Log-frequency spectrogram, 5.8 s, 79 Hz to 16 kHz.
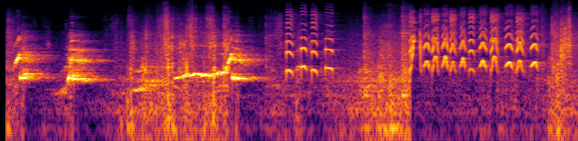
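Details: Beagle puppy, a gentle-natured male, at a pet shop in Fukushima, Japan, filmed 25 November 2017; whines and short yelps at first, then a fast run of high, repeated squeaky yips in rapid bursts.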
